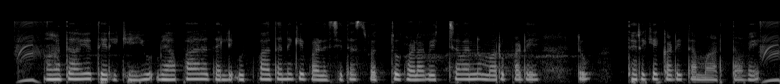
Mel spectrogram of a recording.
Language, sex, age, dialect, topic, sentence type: Kannada, female, 18-24, Coastal/Dakshin, banking, statement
